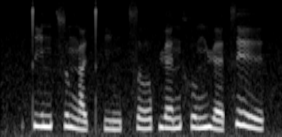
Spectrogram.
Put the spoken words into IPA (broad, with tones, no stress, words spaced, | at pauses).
t̪i˥nt͡sʊ˥˩ŋa˩ɪ̯t̪ʰi˨˩ŋ t͡sɤ˧˥ pɥɛ˧˥nxʊ˧˥ŋɥɛ˨˩t͡se˥˩ɪ̯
